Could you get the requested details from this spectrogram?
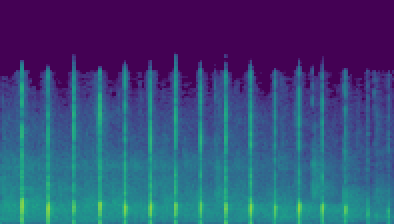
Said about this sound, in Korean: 우리 시온 찬양대 찬양 잘 감당하신 것 올려드린 것 감사하고 우리 하나님께 영광의 박수를 한번 같이 한번 드리도록 하겠습니다.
